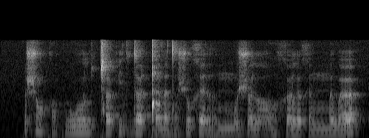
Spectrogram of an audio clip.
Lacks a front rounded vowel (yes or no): no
